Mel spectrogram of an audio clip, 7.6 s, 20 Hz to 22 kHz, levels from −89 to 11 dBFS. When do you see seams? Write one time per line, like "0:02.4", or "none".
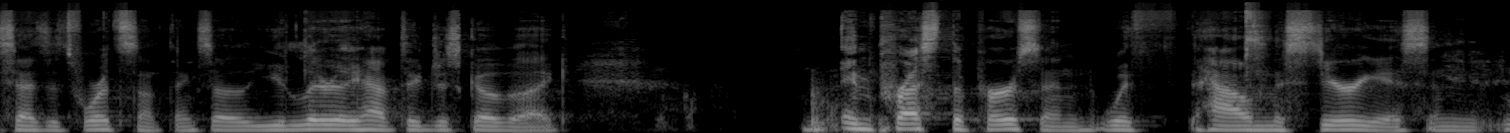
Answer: none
